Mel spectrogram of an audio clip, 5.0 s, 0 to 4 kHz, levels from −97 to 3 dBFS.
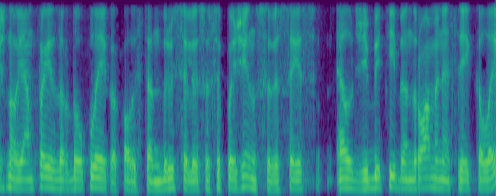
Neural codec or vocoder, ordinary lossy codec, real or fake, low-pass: none; AAC, 32 kbps; real; 3.6 kHz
